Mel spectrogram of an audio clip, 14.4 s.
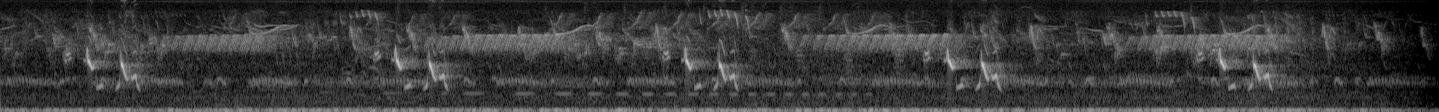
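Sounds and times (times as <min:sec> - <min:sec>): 
black-headed oriole Oriolus larvatus: 0:00.0 - 0:14.3.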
